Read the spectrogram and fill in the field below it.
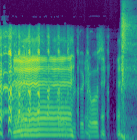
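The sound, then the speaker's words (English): A voice doing a squawky, nasal Donald Duck impression, a buzzy garbled babble lasting over a second, followed by a few shorter quacking bursts and a breathy sound at the end. “Conjuring his best Donald Duck impression.”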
